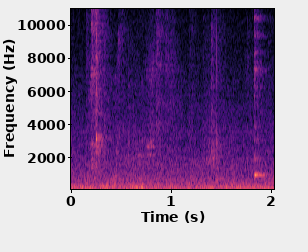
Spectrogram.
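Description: A few short, light clicks and clinks of small hard objects being handled, the sharpest about a quarter second in, over a steady low electrical hum.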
